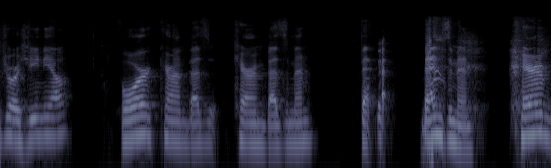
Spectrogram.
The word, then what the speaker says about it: Benzema: or not third georginio four karen karen bessemen benzemann karen benzemann uh kareem benzema thank you isn't it great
